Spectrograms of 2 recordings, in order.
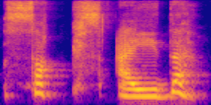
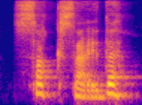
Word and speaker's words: Sakseide: to say it, because in Norwegian we practically say all the letters, and an e is not an e, it's an e. So my name is Sakseide. Sakseide.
